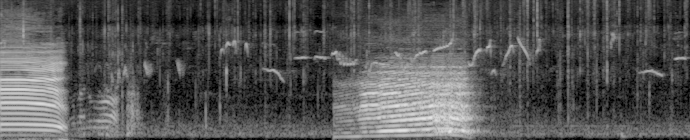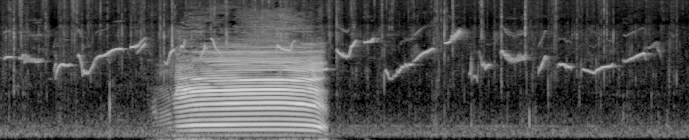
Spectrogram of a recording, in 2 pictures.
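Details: Calves of a herd driven out in the morning to look for food, calling repeatedly: three strong harmonic moos roughly four seconds apart, each about one to one and a half seconds, with chirping and whistling birds between.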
